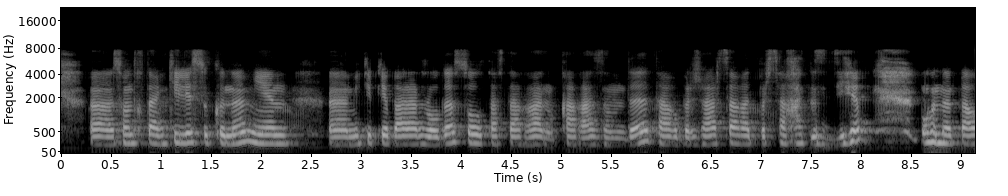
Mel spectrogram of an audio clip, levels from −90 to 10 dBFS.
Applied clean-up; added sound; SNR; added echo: neural mask model Resemble Enhance denoiser.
